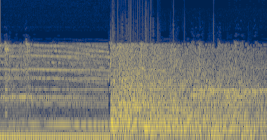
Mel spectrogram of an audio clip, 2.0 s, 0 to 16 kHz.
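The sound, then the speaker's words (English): A single gunshot from a .30 caliber bolt-action 700 rifle cuts sharply through a sustained tone. A dense, loud wash of noise lingers after it. “Oh my God, you shot him.”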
